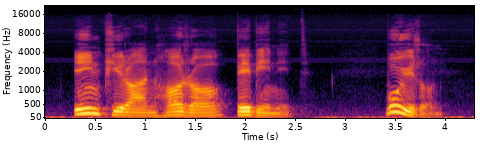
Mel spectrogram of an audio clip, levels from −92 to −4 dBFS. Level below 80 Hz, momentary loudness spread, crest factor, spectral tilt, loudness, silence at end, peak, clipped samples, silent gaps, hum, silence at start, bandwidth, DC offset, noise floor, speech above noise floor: -52 dBFS; 14 LU; 16 dB; -7 dB/octave; -17 LUFS; 0.1 s; -2 dBFS; under 0.1%; none; none; 0.05 s; 13 kHz; under 0.1%; -42 dBFS; 26 dB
